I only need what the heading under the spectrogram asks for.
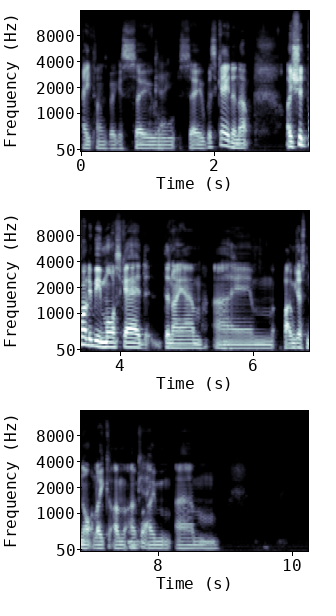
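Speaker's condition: Stutter; about five times worse when speaking German; repeated sounds, repeated words

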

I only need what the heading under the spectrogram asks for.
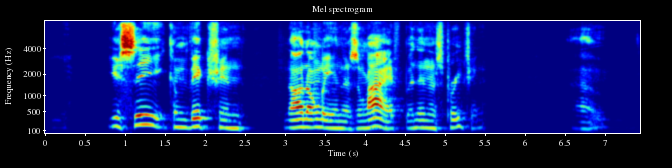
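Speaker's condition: Cerebral palsy; uses electric wheelchair

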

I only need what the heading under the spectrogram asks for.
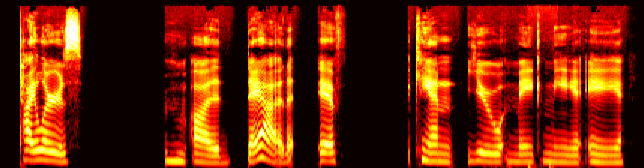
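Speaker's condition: Aphasia after stroke; stroke at 14, aphasia and affected arm, Taub constraint-induced therapy in Alabama, speech therapy at Marquette; ongoing aphasia, marked language progress after intensive constraint-induced language therapy; earlier two to three word sentences, once 16 words, language inside but hard to retrieve

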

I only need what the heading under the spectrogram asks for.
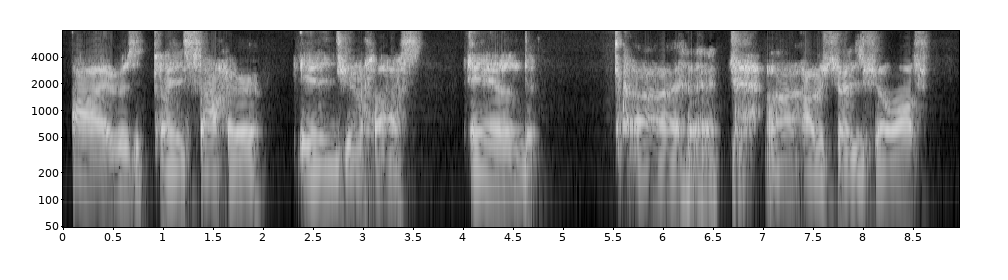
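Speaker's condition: Spinal muscular atrophy; congenital, progressive muscle wasting, wheelchair since about age two

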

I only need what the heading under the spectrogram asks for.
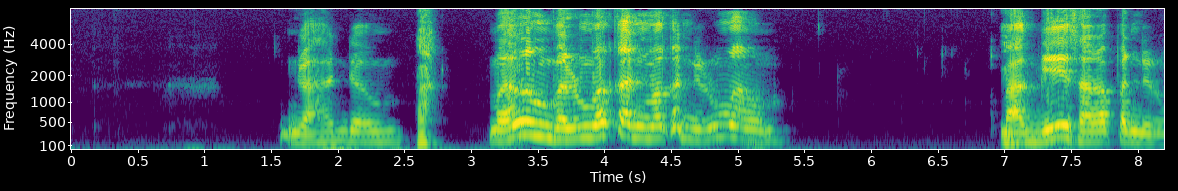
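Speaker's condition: Cerebral palsy; speaking is difficult

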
